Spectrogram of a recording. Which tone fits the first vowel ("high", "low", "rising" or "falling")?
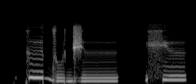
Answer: high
